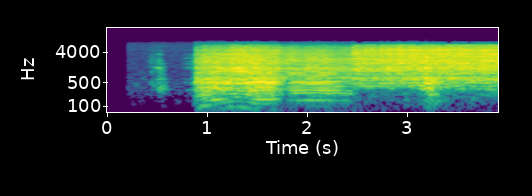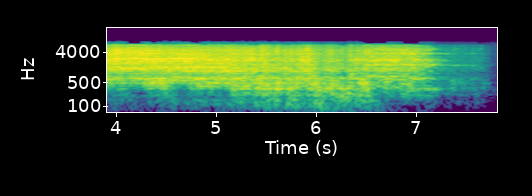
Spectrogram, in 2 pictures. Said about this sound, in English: In total, he makes just 10 seconds of noise with his cutting tool, and the entire theft from beginning to end takes only a minute.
